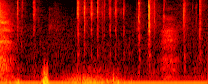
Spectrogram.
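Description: Computer keyboard typing: a run of irregular keystrokes.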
